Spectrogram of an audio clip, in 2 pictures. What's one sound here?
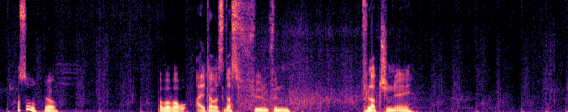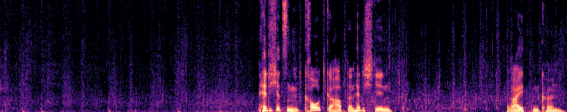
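Footsteps thud quickly on sand.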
